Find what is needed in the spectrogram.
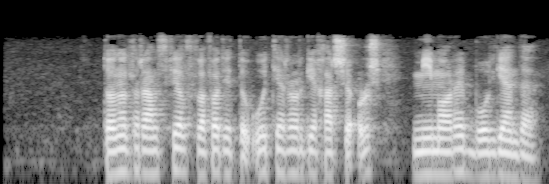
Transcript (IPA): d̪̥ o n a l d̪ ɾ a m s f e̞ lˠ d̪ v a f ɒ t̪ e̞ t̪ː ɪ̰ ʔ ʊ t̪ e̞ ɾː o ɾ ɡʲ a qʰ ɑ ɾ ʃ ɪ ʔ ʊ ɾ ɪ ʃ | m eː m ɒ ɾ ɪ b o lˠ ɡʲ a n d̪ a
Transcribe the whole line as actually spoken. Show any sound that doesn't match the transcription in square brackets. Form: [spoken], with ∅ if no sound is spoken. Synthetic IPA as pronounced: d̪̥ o n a l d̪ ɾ a m s f e̞ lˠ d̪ v a f ɒ t̪ e̞ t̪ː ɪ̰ ʔ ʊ [t̪ʰ] e̞ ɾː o ɾ ɡʲ a qʰ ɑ ɾ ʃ ɪ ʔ ʊ ɾ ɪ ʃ | m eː m ɒ ɾ ɪ b o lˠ ɡʲ a n d̪ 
